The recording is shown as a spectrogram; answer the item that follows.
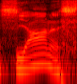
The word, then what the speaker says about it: Giannis: Is it, how do you pronounce Giannis? Bro, I don't freaking know. – Giannis, there you go.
